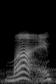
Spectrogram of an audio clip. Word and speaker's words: My: the lowercase letter mai from the greek alphabet pronounced mai is scientifically used to signify a micro unit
